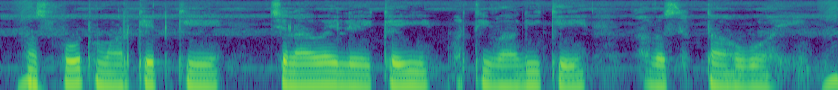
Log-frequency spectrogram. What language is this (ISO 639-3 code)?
mag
